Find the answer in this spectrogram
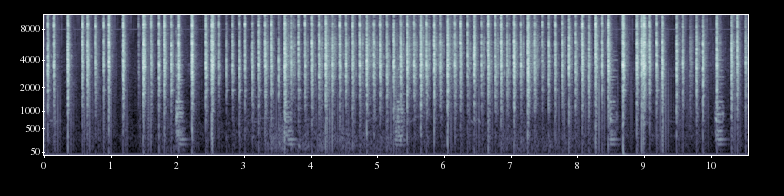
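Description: Washboard solo: a corrugated metal washboard struck and scraped with metal-tipped fingers, giving a fast, steady rhythm of sharp clicks, about eight a second.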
